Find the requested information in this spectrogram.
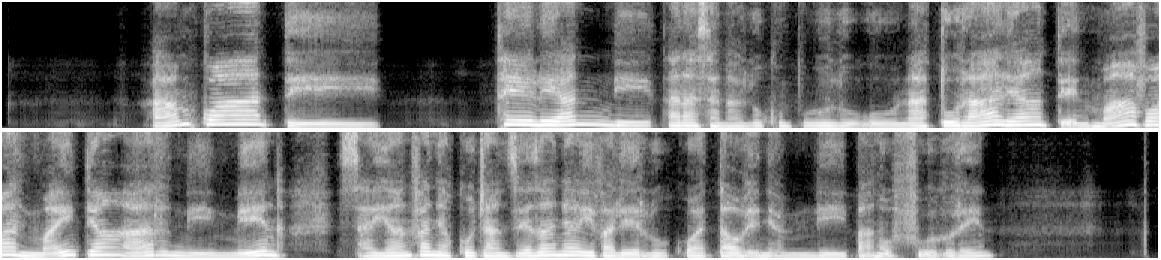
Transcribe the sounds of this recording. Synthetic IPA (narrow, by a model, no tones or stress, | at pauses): amikwad̪̥e | t̪eleaninit̪aɾazanəlukumbulunat̪uɾalad̪̥enimavanimajnt̪aaɾinimenə̥iz̥ajanifaniakuʈ͡ʂanizezanʲaefəlelukuat̪awenaminipa̰nofiv̥ṵluɾenə̥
